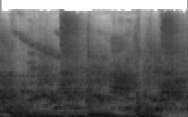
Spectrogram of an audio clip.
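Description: Loud music over a nightclub sound system, with a heavy bass line and a steady beat.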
